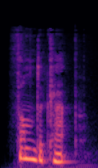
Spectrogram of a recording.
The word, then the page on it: thunderclap: British English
